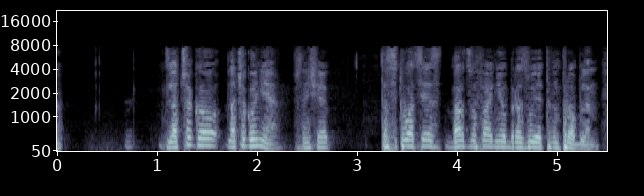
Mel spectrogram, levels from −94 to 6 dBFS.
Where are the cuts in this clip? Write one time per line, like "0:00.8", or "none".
0:00.9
